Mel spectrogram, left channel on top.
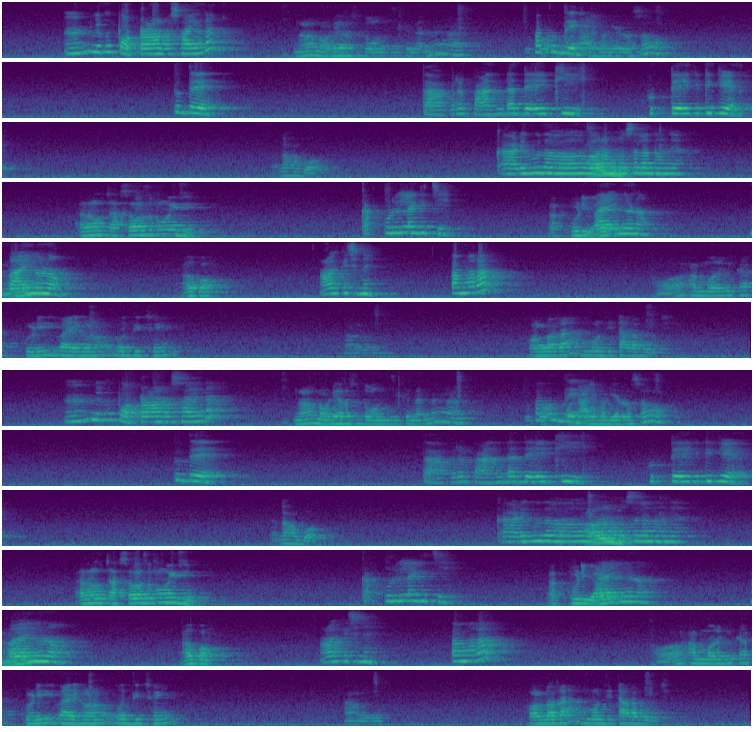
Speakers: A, on the left; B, on the right.
A: ଉୁଁ ଏ କଣ ପୋଟଳ ରସା ହେଇଗଲା?
B: ନ ନଡ଼ିଆ ରସ ଦୋଅନ୍ତି ଚିକେନରେ ନା
A: ହଁ
B: ପ
A: ତୁ ଦେ
B: ପ ନାଳି ନଡ଼ିଆ ରସ।
A: ତୁ ଦେ। ତାପରେ ପାଣିଟା ଦେଇକି ଫୁଟେଇକି ଟିକିଏ
B: ତାଏଲେ ହବ।
A: କାଡ଼ିବୁ ଧ
B: ଆଉ ଆଉ
A: ଗରମ ମସଲା ଧନିଆ
B: ଆଉ ତମ ଚାଷବାସ କଣ ହେଇଚି?
A: କାକୁଡ଼ି ଲାଗିଚି
B: କାକୁଡି
A: ବାଇଗଣ
B: ଆଉ ଆଉ
A: ବାଇଗଣ।
B: ଆଉ କଁ?
A: ଆଉ କିଛି ନାହିଁ ତମର?
B: ହଁ ଆମର ବି କାକୁଡ଼ି ବାଇଗଣ ଗୋଧି ଛୁଇଁ। ଆଉ କଲରା ମଞ୍ଜି ତାଡ଼ ପଡ଼ୁଛି।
